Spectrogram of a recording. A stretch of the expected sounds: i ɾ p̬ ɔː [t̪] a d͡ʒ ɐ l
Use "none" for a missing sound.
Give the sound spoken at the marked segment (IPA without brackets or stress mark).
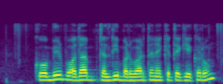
d̪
